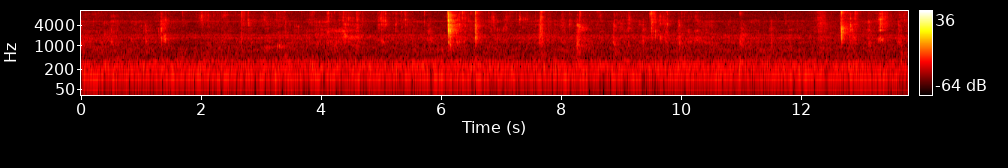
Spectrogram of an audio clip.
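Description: A person chewing sauce-coated fried chicken with the mouth closed: soft, scattered crunches and wet mouth clicks, a couple standing out about six seconds in and near the end, over a steady low hum.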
